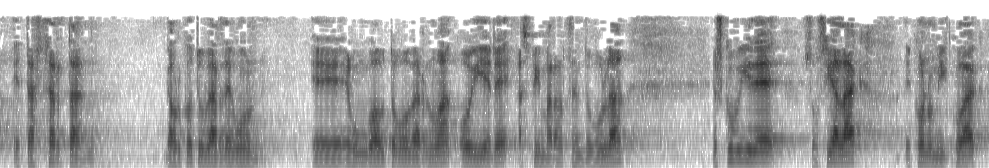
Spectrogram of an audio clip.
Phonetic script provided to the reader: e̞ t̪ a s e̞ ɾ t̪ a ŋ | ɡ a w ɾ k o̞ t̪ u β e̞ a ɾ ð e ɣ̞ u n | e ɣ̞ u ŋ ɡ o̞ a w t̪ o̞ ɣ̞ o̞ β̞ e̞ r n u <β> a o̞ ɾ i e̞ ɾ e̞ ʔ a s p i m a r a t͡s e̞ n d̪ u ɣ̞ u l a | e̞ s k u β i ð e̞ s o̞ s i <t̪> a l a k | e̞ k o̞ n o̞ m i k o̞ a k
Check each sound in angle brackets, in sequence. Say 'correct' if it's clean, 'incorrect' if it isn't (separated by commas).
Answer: incorrect, incorrect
